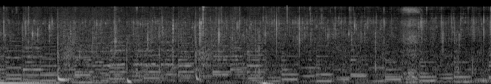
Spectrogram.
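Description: Egg-battered broccoli florets deep-frying in hot oil in an iron karahi: steady sizzling with many small crackles.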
